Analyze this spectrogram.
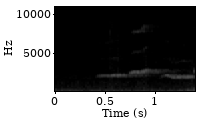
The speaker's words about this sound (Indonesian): nih burung udah makin berisik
